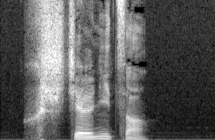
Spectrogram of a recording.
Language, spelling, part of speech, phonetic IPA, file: Polish, chrzcielnica, noun, [xʃʲt͡ɕɛlʲˈɲit͡sa], Pl-chrzcielnica.ogg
